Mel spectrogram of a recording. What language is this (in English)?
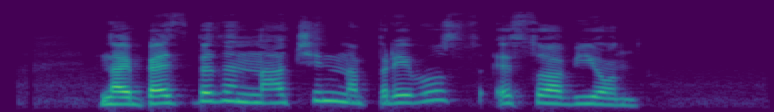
Macedonian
